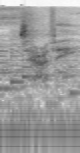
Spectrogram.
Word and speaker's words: CeraVe: CeraVe.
